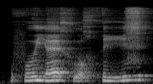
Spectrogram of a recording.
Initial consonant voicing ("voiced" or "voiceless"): voiceless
